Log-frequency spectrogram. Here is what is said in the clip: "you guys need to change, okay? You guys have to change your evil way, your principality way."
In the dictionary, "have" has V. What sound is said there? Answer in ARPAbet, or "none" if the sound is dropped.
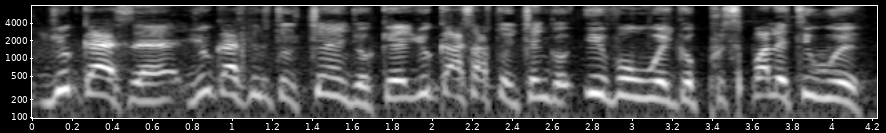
F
